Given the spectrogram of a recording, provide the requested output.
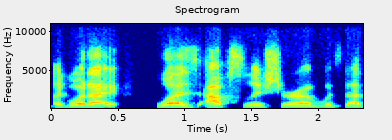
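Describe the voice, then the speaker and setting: A woman talks in a normal speaking voice at a medium pitch, her intonation fairly even. Her pace is moderate, and the background is quiet. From Minnesota. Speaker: evangelist and disciple maker. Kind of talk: podcast interview.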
